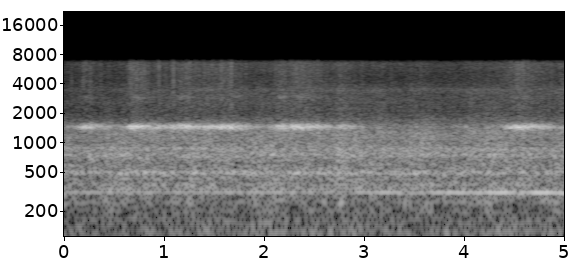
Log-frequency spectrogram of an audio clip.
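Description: A train's motor whines with a steady tone.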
